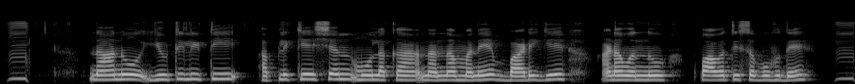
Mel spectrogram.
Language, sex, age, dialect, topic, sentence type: Kannada, female, 31-35, Mysore Kannada, banking, question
